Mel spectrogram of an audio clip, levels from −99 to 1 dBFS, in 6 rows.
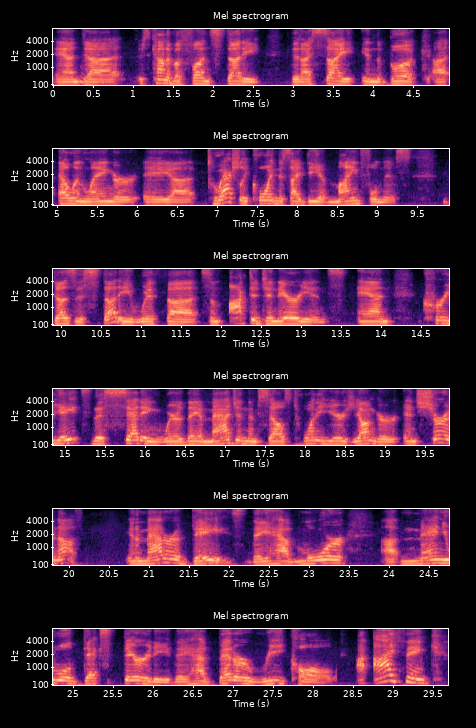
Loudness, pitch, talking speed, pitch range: -17 LUFS, 135 Hz, 130 wpm, 125-150 Hz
